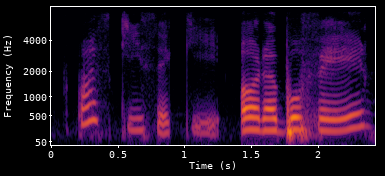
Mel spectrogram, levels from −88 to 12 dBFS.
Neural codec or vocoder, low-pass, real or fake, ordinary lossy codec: none; 7.2 kHz; real; Opus, 32 kbps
